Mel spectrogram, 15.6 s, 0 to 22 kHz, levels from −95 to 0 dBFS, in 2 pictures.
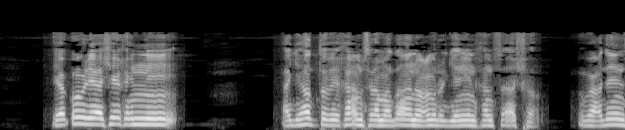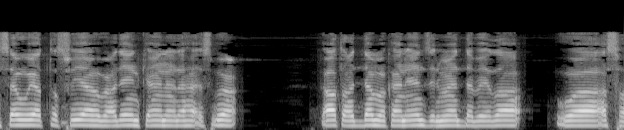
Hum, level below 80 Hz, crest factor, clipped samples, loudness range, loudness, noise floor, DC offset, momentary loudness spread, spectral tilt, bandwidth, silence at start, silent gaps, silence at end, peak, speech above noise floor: none; -52 dBFS; 18 dB; under 0.1%; 4 LU; -17 LUFS; -76 dBFS; under 0.1%; 9 LU; -6 dB/octave; 8 kHz; 0.65 s; none; 0 s; 0 dBFS; 59 dB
